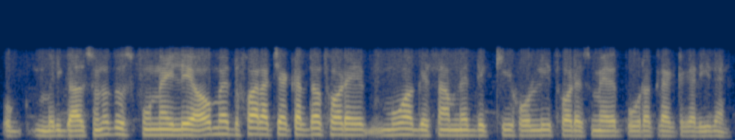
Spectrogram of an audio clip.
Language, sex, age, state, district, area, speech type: Dogri, male, 18-30, Jammu and Kashmir, Udhampur, rural, conversation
